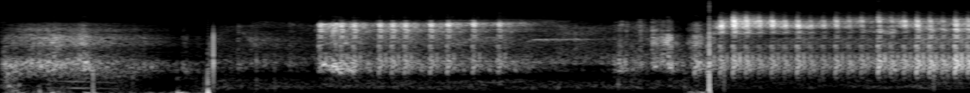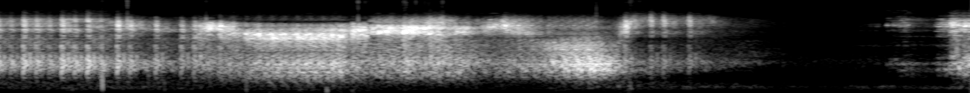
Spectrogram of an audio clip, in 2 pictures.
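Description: Gunfire in the mobile shooter game Free Fire: loud rapid automatic bursts and sharp single shots crackle in quick succession over roughly ten seconds, easing off near the end.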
